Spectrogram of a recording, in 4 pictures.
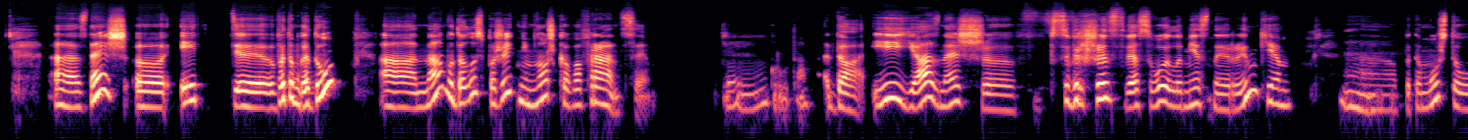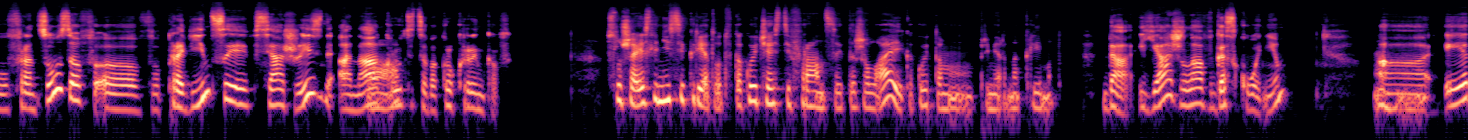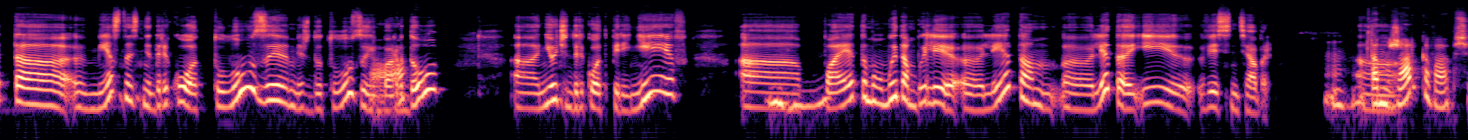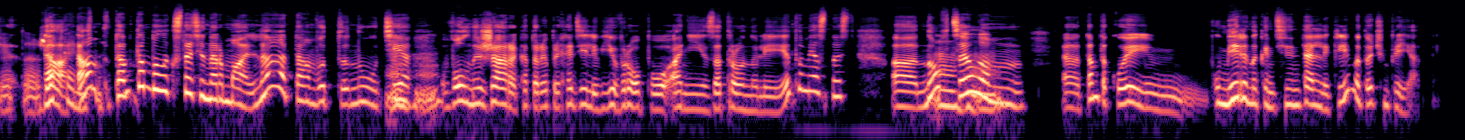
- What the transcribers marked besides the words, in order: none
- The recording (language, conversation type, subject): Russian, podcast, Какой самый живой местный рынок, на котором вы побывали, и что в нём было особенного?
